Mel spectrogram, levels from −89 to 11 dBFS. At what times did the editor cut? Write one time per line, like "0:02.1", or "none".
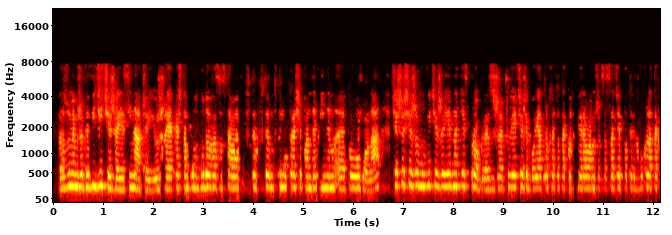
0:06.7
0:09.4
